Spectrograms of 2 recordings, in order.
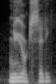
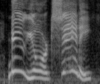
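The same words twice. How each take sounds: First: Said in the usual way. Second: High, drawn-out, scandalized repeat; mock outrage. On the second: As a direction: stretch it out way up high in mock disbelief. Mock-outraged repeat of the city name.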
